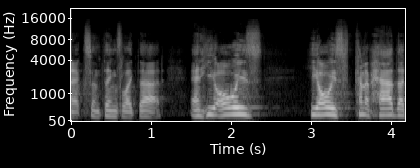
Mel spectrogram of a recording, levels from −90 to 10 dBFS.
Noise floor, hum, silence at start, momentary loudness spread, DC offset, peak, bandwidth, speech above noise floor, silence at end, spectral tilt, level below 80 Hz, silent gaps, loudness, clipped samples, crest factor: -69 dBFS; none; 0 s; 13 LU; under 0.1%; -6 dBFS; 12.5 kHz; 44 dB; 0 s; -4.5 dB/octave; -86 dBFS; none; -25 LUFS; under 0.1%; 20 dB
